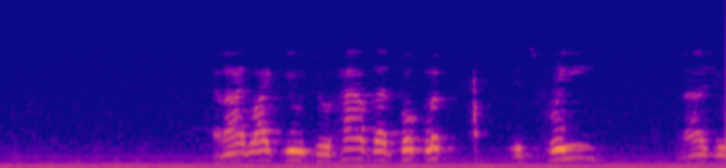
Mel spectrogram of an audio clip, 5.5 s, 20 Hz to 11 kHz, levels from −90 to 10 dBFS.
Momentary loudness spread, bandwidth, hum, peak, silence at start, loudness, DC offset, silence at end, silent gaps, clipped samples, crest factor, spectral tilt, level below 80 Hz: 25 LU; 4.1 kHz; none; -14 dBFS; 0 s; -30 LUFS; under 0.1%; 0 s; none; under 0.1%; 18 dB; -11 dB/octave; -48 dBFS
